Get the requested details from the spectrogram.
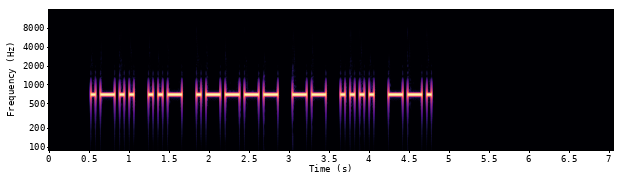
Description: Morse code, heard as a keyed tone, about 20 wpm, 700 Hz. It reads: LU1MHG
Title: DXCC-100 Call Signs - 6 Characters - 20wpm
